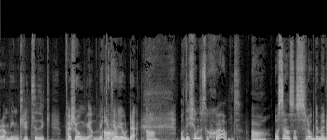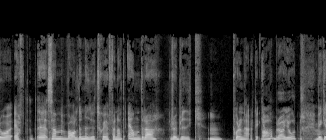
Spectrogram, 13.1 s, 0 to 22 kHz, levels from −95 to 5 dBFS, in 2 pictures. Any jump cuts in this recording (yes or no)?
yes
